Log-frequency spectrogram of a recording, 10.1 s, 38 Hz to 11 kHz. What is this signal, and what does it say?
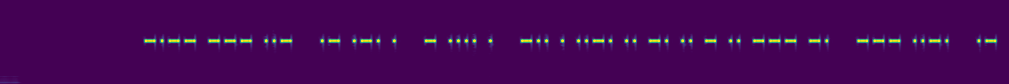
Morse code, heard as a keyed tone, about 30 wpm, 700 Hz. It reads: YOU ARE THE DEFINITION OF A
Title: Sentences from Top 1000 Words - Review Part 4 - 30wpm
